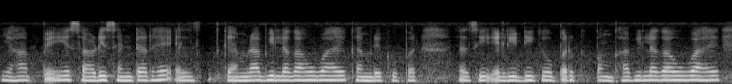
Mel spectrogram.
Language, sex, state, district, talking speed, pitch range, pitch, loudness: Hindi, female, Uttar Pradesh, Lalitpur, 190 wpm, 185-200 Hz, 195 Hz, -15 LUFS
